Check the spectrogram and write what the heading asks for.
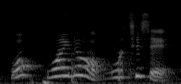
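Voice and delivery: high, surprised rapid questions; startled questions. Acted. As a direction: sound alarmed and puzzled. Mum alarmed, questioning.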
